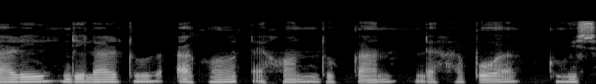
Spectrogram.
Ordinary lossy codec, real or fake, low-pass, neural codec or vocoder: none; real; none; none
